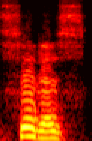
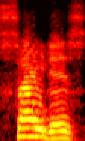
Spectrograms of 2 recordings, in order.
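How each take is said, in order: First: The first syllable sounds like the word 'sit'. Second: The first syllable does not sound like 'sit'. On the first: The speaker calls it wrong. "I mispronounce it situs because ... we're going to sit us right here" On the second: The speaker calls it right. "it's pronounced situs"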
